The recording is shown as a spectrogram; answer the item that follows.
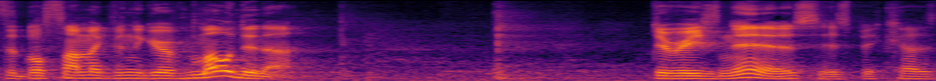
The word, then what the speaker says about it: Modena: probably says balsamic vinegar of Modena many people pronounce it as Modena but it's the balsamic vinegar of Modena the reason is is because it's made here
